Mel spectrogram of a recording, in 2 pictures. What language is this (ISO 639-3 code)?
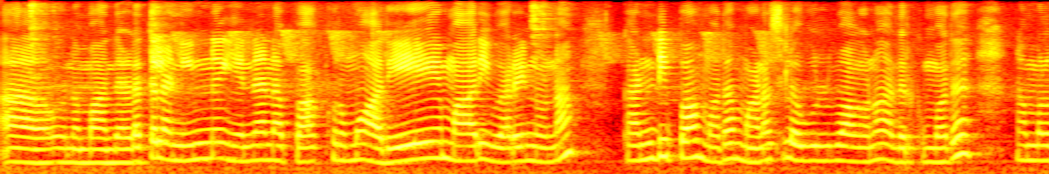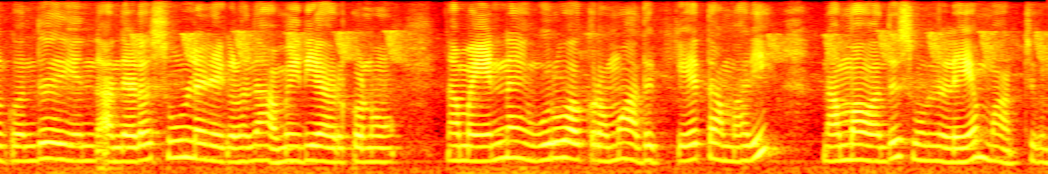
tam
